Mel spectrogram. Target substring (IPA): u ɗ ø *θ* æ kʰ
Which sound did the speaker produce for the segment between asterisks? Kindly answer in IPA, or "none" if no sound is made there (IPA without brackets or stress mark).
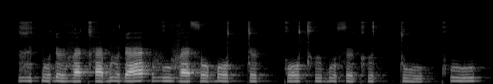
v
